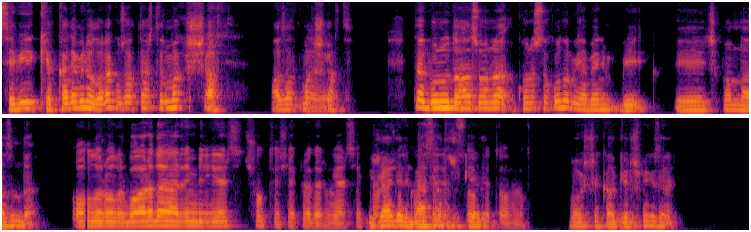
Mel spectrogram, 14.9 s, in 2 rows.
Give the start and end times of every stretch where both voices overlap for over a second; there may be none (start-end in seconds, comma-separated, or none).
11.2-12.5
